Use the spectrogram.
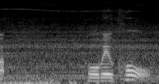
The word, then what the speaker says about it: Kobelco: มั้ อ่าน ว่า โค หรือ ว่า โก ครับ โควโค ครับ SM นะ ครับ 200 ครับ หน้า งาน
